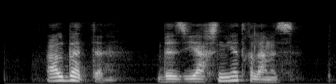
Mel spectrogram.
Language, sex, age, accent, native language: Uzbek, male, 35+, Toshkent viloyati, Uzbek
